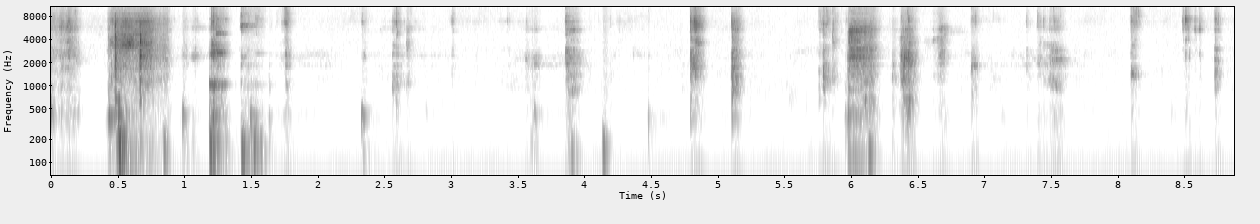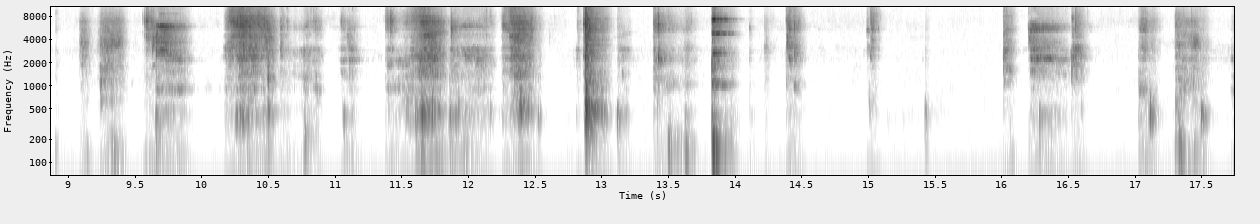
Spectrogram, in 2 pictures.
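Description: A person eating ramen noodles and chicken: irregular chewing and lip-smacking mouth noises, with short gaps between them.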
